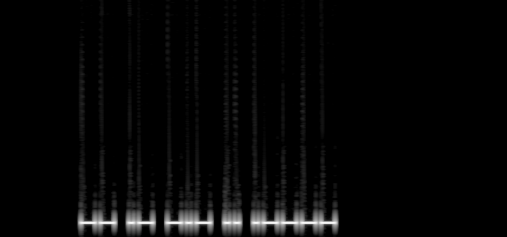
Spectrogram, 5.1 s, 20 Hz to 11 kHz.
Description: Morse code, heard as a keyed tone, about 25 wpm, 700 Hz. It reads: MAKI1
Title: Code Groups - 5 Letter:Numbers - 25wpm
